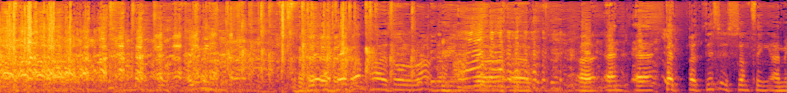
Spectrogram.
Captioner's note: huge burst of laughter and applause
